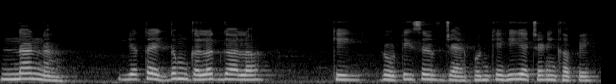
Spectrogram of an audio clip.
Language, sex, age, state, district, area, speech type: Sindhi, female, 30-45, Gujarat, Surat, urban, spontaneous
